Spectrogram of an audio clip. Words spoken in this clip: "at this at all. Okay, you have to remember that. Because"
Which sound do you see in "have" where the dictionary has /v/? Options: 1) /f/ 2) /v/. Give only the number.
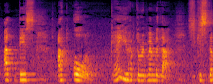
1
